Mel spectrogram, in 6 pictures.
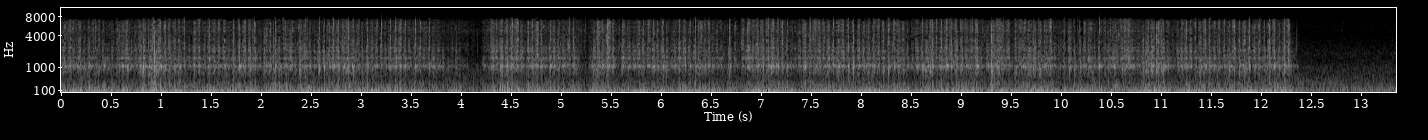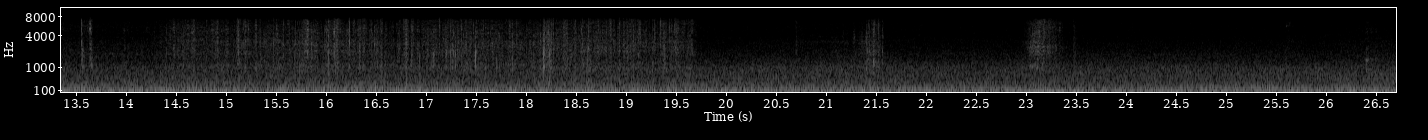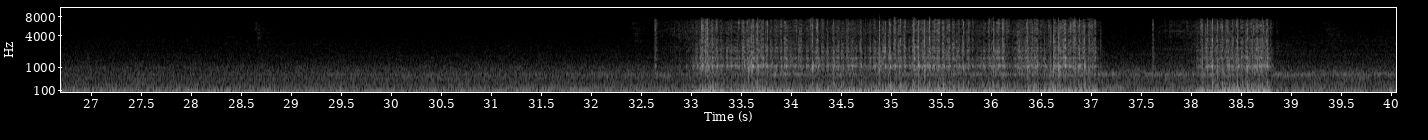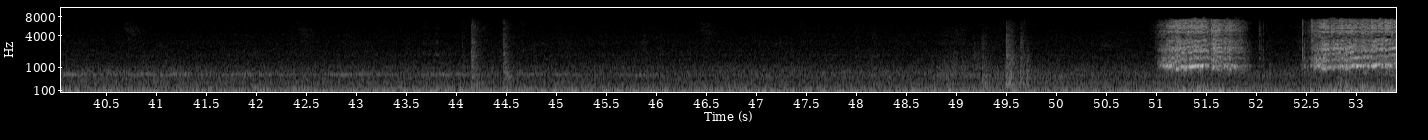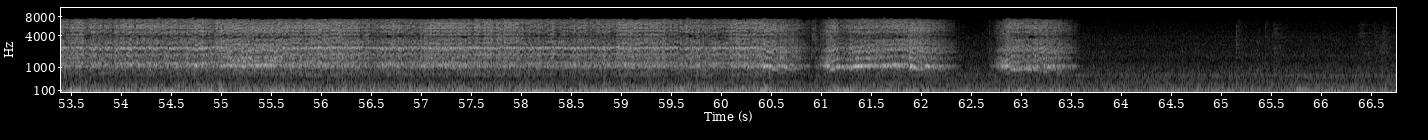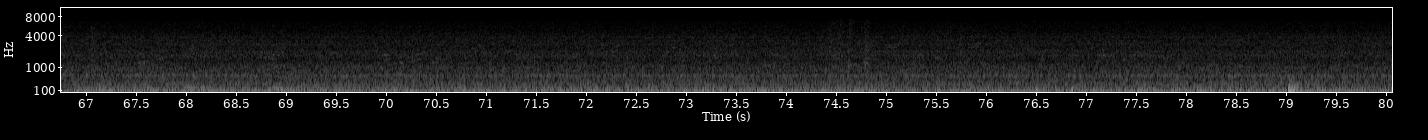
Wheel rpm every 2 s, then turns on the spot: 30, 30, 20, 40, 30, 40, 10, 0, 0, 0, 0, 0, 0, 0, 0, 0, 10, 30, 20, 10, 0, 0, 0, 0, 0, 30, 100, 160, 160, 160, 90, 30, 0, 0, 0, 0, 0, 0, 0, 0.
0-14 32-40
